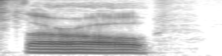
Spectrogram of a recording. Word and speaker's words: Thoreau: His name is Thoreau, rhymes with furrow, as in the furrow in a garden.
